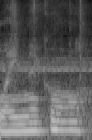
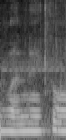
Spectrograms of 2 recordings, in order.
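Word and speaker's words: Langnickel: is a good um it's Royal and Lane Nickel or Len Nickel or how I've heard people say it a million different ways. I just say royal ling nickel. Um but if I'm saying it wrong, correct me.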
